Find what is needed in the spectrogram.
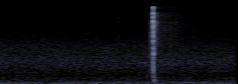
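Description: Golf iron striking a ball: one sharp click about one and a half seconds in.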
